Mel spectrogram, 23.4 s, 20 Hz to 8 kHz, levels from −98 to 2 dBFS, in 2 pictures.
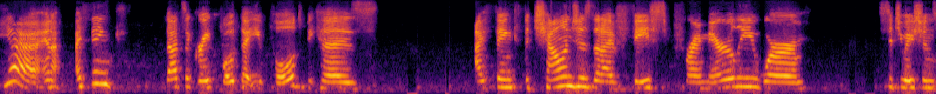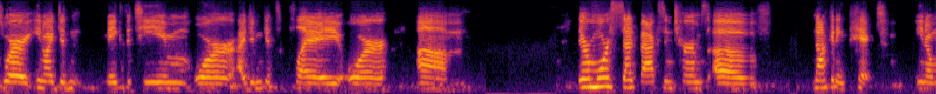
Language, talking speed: English, 130 wpm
